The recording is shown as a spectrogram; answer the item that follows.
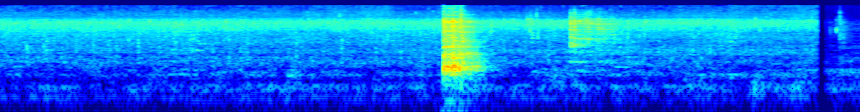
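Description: Faint, steady sizzle of murukku deep-frying in hot oil in a steel pan. About four and a half seconds in there is one loud, brief metallic clatter of the steel slotted spoon against the pan, and a fainter one about a second later.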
